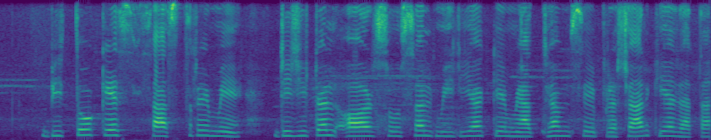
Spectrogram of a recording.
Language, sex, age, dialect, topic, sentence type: Hindi, female, 25-30, Marwari Dhudhari, banking, statement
